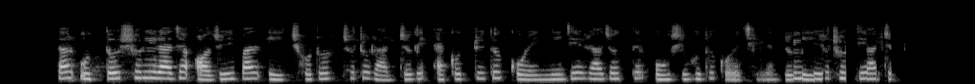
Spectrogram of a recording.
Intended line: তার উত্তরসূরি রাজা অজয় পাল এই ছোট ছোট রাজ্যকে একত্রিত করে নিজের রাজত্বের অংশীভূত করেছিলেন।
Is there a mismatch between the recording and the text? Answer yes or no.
yes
